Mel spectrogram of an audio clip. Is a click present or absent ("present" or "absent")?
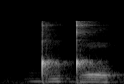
present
